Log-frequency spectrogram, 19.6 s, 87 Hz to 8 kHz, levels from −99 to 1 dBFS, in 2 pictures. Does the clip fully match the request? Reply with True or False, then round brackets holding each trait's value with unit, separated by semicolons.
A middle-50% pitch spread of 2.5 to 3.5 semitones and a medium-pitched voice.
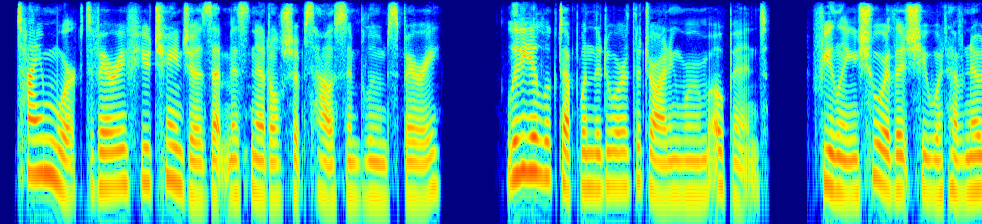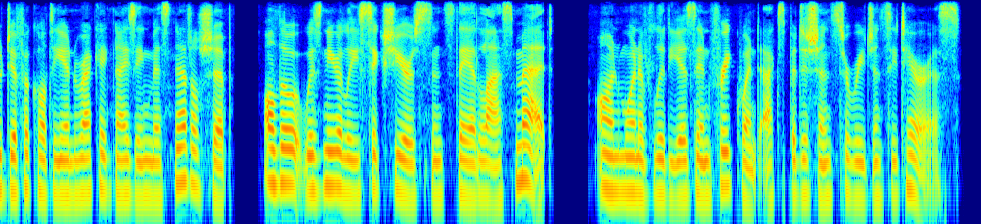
True (3.2 semitones; 165 Hz)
